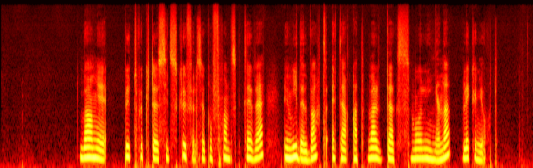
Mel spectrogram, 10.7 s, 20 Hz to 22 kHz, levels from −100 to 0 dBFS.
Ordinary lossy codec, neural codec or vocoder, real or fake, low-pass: none; codec, 44.1 kHz, 2.6 kbps, DAC; fake; 19.8 kHz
